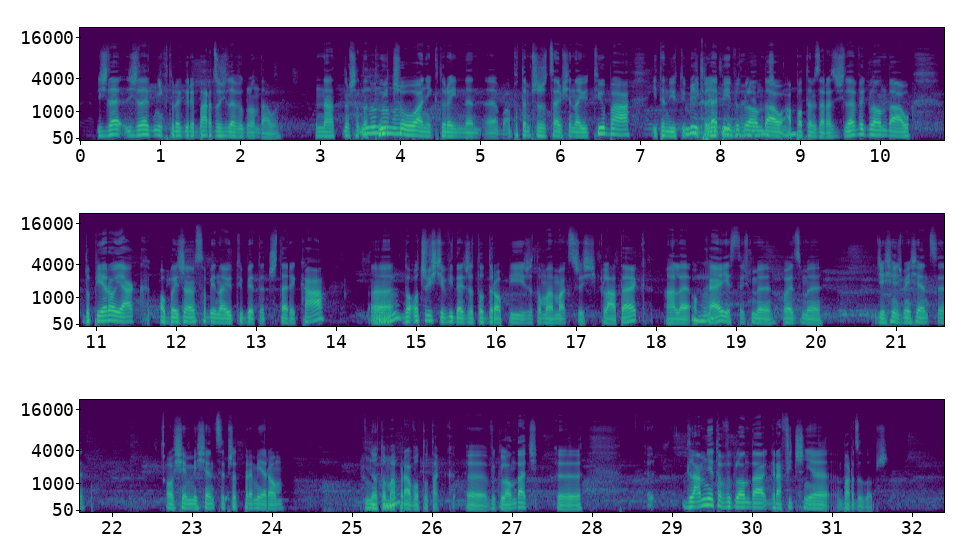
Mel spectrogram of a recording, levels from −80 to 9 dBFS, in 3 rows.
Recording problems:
background chatter; faint; throughout; 4 voices, 25 dB below the speech

